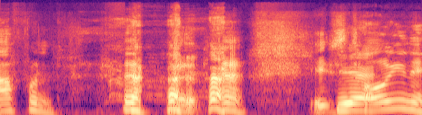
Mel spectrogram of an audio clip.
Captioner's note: laughing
